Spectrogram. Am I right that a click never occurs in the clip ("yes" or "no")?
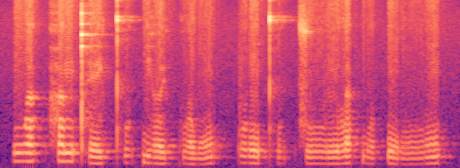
yes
